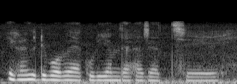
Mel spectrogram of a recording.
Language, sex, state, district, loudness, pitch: Bengali, female, West Bengal, Cooch Behar, -15 LUFS, 185 Hz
